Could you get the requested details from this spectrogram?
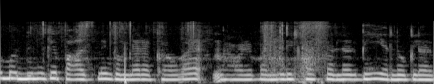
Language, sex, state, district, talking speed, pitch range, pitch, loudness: Hindi, female, Haryana, Charkhi Dadri, 220 wpm, 225-250 Hz, 230 Hz, -14 LUFS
